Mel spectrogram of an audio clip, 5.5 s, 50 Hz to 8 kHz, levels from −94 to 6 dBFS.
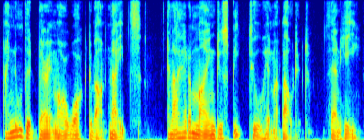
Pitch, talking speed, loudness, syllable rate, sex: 85 Hz, 220 wpm, -19 LUFS, 5.8 syllables/s, male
